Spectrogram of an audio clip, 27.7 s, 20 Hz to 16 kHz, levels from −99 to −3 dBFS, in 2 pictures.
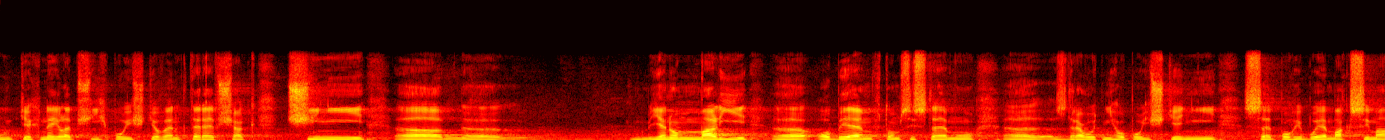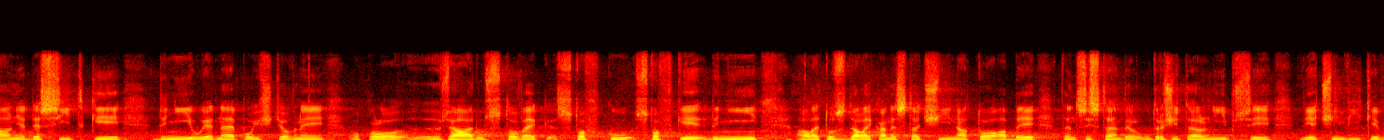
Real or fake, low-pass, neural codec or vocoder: real; 9.9 kHz; none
